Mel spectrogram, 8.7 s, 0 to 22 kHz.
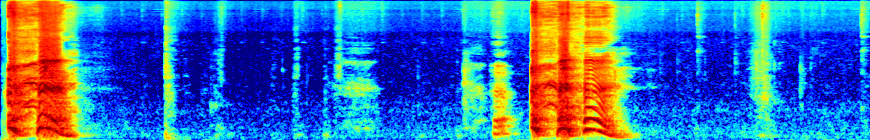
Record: {"cough_length": "8.7 s", "cough_amplitude": 32768, "cough_signal_mean_std_ratio": 0.33, "survey_phase": "beta (2021-08-13 to 2022-03-07)", "age": "65+", "gender": "Male", "wearing_mask": "No", "symptom_none": true, "smoker_status": "Never smoked", "respiratory_condition_asthma": false, "respiratory_condition_other": false, "recruitment_source": "REACT", "submission_delay": "1 day", "covid_test_result": "Negative", "covid_test_method": "RT-qPCR"}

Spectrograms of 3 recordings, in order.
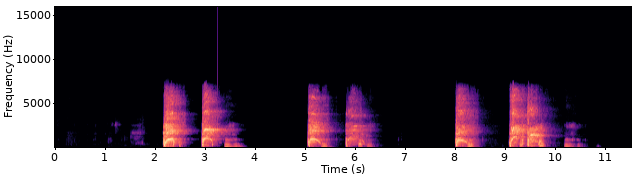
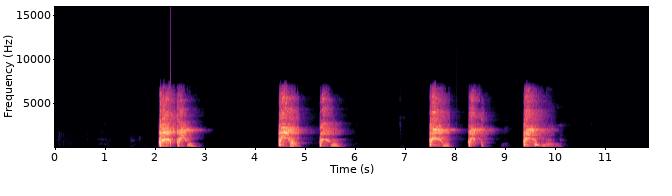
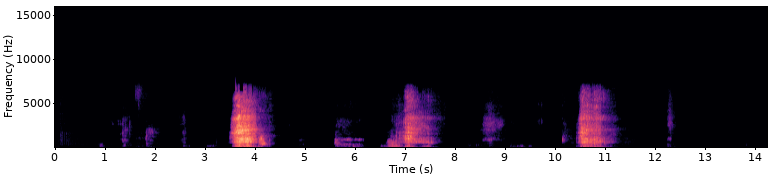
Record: {"three_cough_length": "11.5 s", "three_cough_amplitude": 28107, "three_cough_signal_mean_std_ratio": 0.36, "cough_length": "11.9 s", "cough_amplitude": 28852, "cough_signal_mean_std_ratio": 0.35, "exhalation_length": "14.3 s", "exhalation_amplitude": 22827, "exhalation_signal_mean_std_ratio": 0.21, "survey_phase": "beta (2021-08-13 to 2022-03-07)", "age": "65+", "gender": "Male", "wearing_mask": "Yes", "symptom_none": true, "smoker_status": "Never smoked", "respiratory_condition_asthma": false, "respiratory_condition_other": false, "recruitment_source": "REACT", "submission_delay": "1 day", "covid_test_result": "Positive", "covid_test_method": "RT-qPCR", "covid_ct_value": 37.0, "covid_ct_gene": "N gene", "influenza_a_test_result": "Negative", "influenza_b_test_result": "Negative"}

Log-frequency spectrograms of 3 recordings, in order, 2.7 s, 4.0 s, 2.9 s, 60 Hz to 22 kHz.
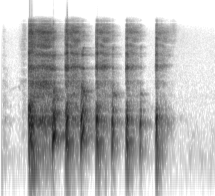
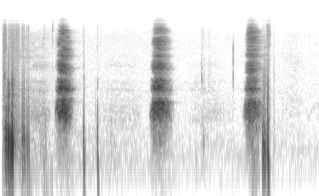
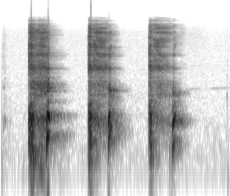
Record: {"cough_length": "2.7 s", "cough_amplitude": 32397, "cough_signal_mean_std_ratio": 0.46, "exhalation_length": "4.0 s", "exhalation_amplitude": 9889, "exhalation_signal_mean_std_ratio": 0.33, "three_cough_length": "2.9 s", "three_cough_amplitude": 32768, "three_cough_signal_mean_std_ratio": 0.36, "survey_phase": "beta (2021-08-13 to 2022-03-07)", "age": "45-64", "gender": "Female", "wearing_mask": "No", "symptom_none": true, "smoker_status": "Never smoked", "respiratory_condition_asthma": false, "respiratory_condition_other": false, "recruitment_source": "REACT", "submission_delay": "1 day", "covid_test_result": "Negative", "covid_test_method": "RT-qPCR"}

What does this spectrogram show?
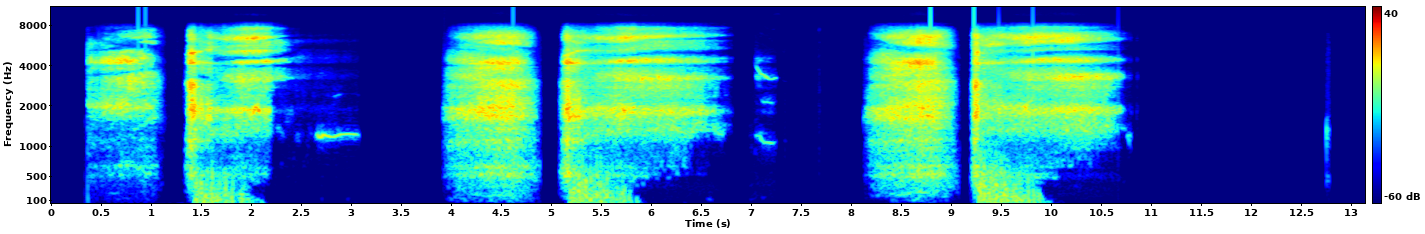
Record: {"exhalation_length": "13.1 s", "exhalation_amplitude": 17502, "exhalation_signal_mean_std_ratio": 0.57, "survey_phase": "beta (2021-08-13 to 2022-03-07)", "age": "45-64", "gender": "Female", "wearing_mask": "No", "symptom_cough_any": true, "symptom_runny_or_blocked_nose": true, "symptom_sore_throat": true, "symptom_headache": true, "symptom_change_to_sense_of_smell_or_taste": true, "symptom_loss_of_taste": true, "symptom_onset": "5 days", "smoker_status": "Never smoked", "respiratory_condition_asthma": true, "respiratory_condition_other": false, "recruitment_source": "Test and Trace", "submission_delay": "2 days", "covid_test_result": "Positive", "covid_test_method": "RT-qPCR", "covid_ct_value": 16.3, "covid_ct_gene": "ORF1ab gene", "covid_ct_mean": 16.8, "covid_viral_load": "3100000 copies/ml", "covid_viral_load_category": "High viral load (>1M copies/ml)"}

